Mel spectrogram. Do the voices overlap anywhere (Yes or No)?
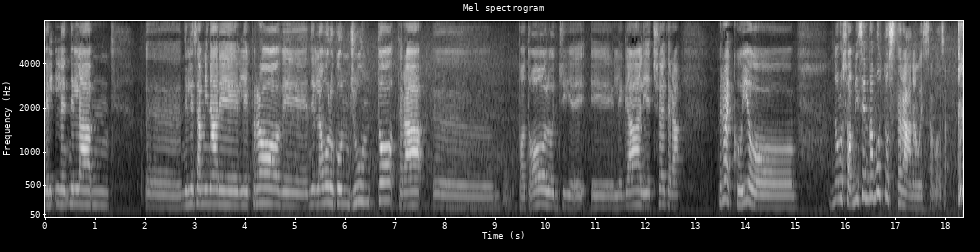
No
